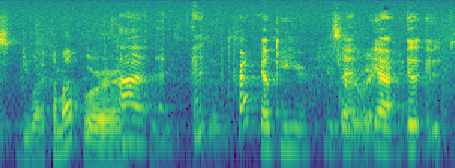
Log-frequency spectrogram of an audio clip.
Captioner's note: voiceover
